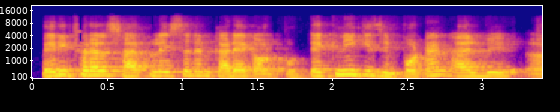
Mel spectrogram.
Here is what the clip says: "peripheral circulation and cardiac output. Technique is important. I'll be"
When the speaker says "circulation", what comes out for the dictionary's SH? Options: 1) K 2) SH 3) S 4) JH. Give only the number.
3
